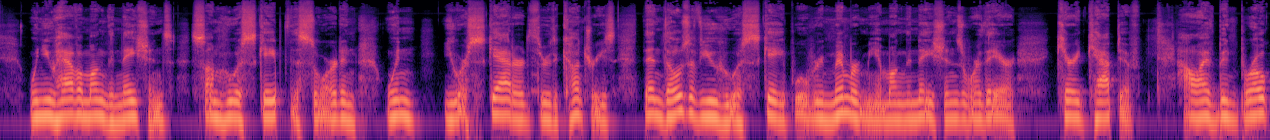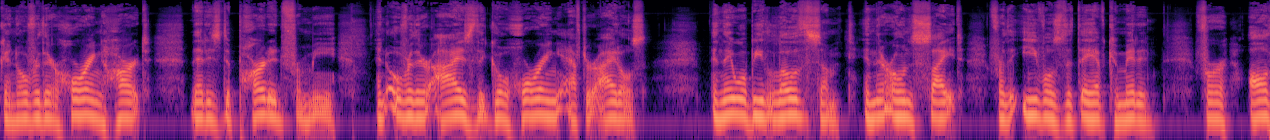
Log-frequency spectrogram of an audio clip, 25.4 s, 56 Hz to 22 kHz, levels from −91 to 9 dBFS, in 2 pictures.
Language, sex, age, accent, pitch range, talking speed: English, male, 40-59, American, 135-155 Hz, 180 wpm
